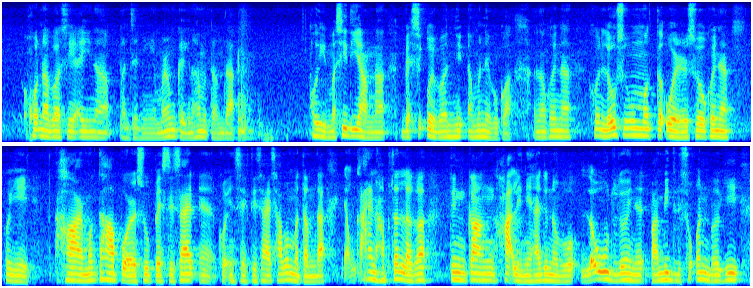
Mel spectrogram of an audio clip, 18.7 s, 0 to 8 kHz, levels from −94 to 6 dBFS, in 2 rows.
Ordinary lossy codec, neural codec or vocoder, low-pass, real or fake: none; none; none; real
